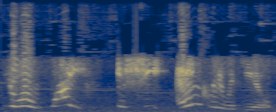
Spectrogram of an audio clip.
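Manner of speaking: normal talking voice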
